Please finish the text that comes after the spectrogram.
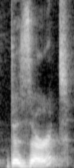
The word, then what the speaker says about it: dessert: The syllable stress is on the second syllable.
